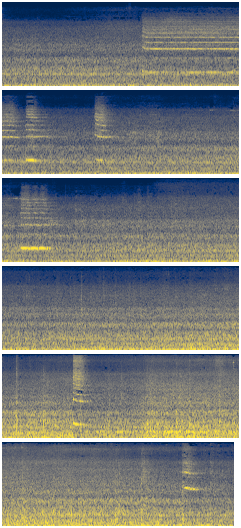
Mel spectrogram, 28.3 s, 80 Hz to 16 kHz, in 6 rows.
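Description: An ЭП20 electric locomotive arriving with a passenger train sounds its horn: one long blast about three seconds in, then several short toots. Over them the rumble of the train grows louder as the locomotive and coaches roll past on the rails.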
